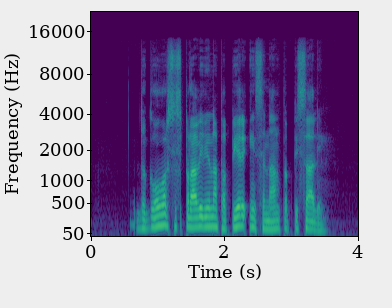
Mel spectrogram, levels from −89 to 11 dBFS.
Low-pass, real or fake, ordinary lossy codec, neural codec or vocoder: 14.4 kHz; fake; none; codec, 32 kHz, 1.9 kbps, SNAC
